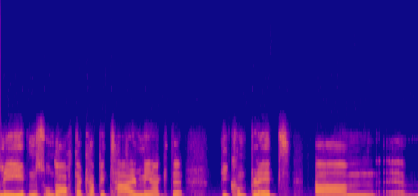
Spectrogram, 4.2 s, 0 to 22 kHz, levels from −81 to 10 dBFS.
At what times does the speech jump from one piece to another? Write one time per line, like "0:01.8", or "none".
0:03.0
